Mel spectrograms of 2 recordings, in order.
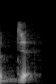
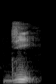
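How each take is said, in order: First: D as a short "duh"; reduced vowel. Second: D as "dee", clear "ee"; full vowel. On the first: Teacher repeating second option for weak syllable, D as "duh". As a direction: say D with a schwa, "duh". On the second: Teacher repeating first option for weak syllable, D as "dee". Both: Shown as a demonstration. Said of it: "你可以念D或D".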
